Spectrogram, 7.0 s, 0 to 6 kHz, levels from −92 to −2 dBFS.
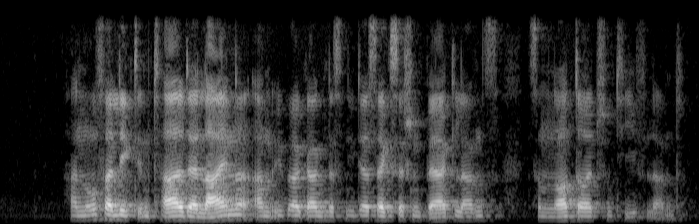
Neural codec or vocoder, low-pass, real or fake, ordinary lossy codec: none; 5.4 kHz; real; none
